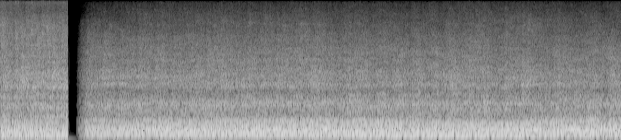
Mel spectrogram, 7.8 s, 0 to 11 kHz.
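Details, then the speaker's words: 1957 Chevy pickup with swapped big-block Chevy V8, first fire-up with new 3-inch mandrel-bent exhaust and Black Widow mufflers; deep loud steady rumble settling into an even idle: normal idle. "It's not going to be quiet, I can tell you that. All right, first fire up with the exhaust. Let's hear it."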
